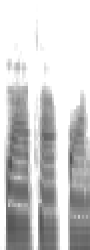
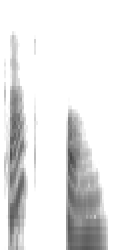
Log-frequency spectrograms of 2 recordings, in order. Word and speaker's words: platform: speak a multiple times maybe the pronunciation in platform which is a typical mistake to say Plata form but we say platform platforms a case and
